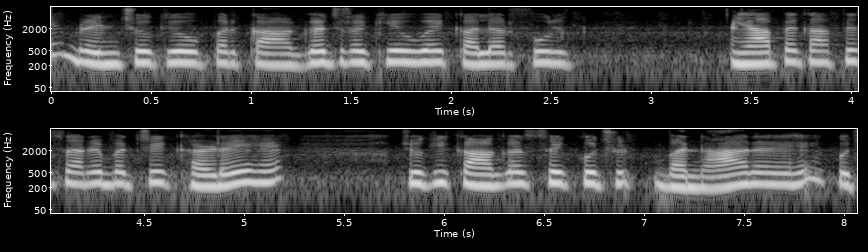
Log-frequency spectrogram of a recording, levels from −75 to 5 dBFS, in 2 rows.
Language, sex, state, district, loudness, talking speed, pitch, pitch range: Hindi, female, Uttar Pradesh, Jyotiba Phule Nagar, -16 LUFS, 195 wpm, 245 Hz, 230-260 Hz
